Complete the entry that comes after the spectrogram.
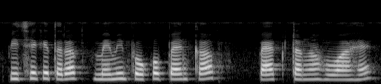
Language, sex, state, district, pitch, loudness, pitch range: Hindi, female, West Bengal, Alipurduar, 245 Hz, -15 LUFS, 235-265 Hz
